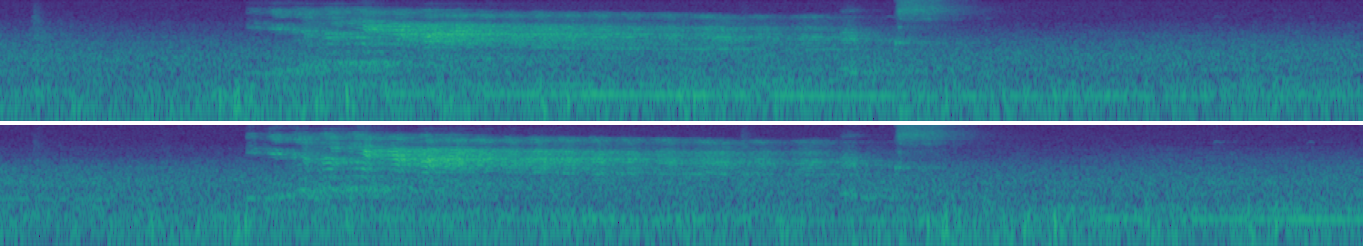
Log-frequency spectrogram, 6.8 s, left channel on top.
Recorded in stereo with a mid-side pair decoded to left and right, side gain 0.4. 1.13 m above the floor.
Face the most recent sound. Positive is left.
turn(degrees=0)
